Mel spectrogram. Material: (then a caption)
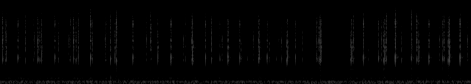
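Hard plastic. A small, hollow, clear hard plastic jewel case holding a Thriller CD is held in the hand and tapped and scratched with long acrylic nails. The result is a rapid run of sharp, bright clicks and taps mixed with scratchy rasps, each dying away almost at once over a faint low hum.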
